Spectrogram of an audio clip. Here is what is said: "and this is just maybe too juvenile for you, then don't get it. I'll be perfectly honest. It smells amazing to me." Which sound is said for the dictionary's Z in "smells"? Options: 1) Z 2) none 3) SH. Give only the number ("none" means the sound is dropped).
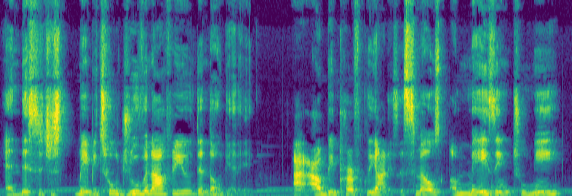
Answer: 1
